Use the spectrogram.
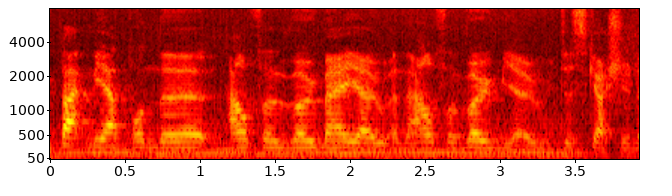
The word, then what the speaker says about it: Alfa Romeo: from Europe and wants to know how to pronounce Caterham properly. Also, Alfa Romeo. Not Alfa Romeo, there it is. Alfa Romeo.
